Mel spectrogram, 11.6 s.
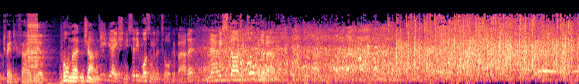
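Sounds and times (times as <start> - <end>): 
speech: 0.0 - 8.1
laughter: 3.9 - 9.8
audience applause: 5.2 - 11.5.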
